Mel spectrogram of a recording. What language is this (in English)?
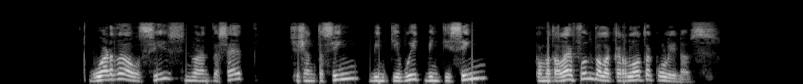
Catalan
